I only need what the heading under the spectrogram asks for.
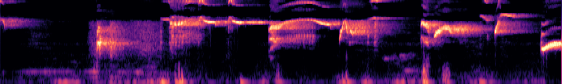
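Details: Orange-headed thrush singing in the rolling ngeroll style while bathing at night: bright high whistles and slurred trills after a quiet start, ending with a sharp rising note, with low thumping in the background.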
